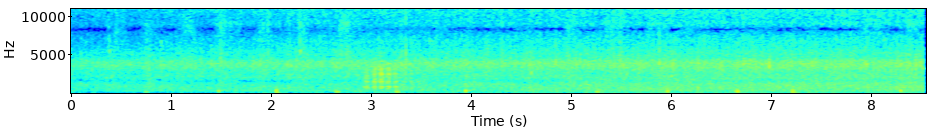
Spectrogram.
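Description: Sheep in a video game bleat softly and repeatedly over a steady wash of rain and running-water ambience, the short calls scattered at irregular intervals and fairly faint.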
